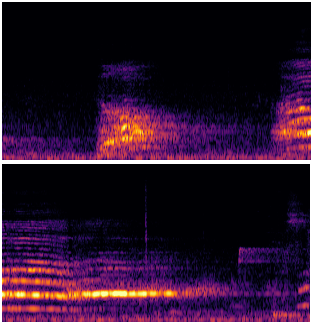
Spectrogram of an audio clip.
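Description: A performer's voice on a live theatre stage: a short exclamation about a second in, then a long drawn-out vocal cry that wavers in pitch and then holds steady for nearly two seconds.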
